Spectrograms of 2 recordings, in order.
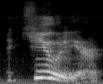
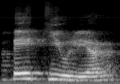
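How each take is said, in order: First: The first syllable is said weak and unstressed. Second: The first syllable is said strong and stressed. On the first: The speaker calls it right. "the p is unstressed" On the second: The speaker calls it wrong. "It's not peculiar"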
